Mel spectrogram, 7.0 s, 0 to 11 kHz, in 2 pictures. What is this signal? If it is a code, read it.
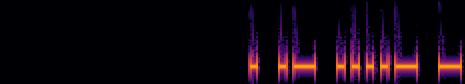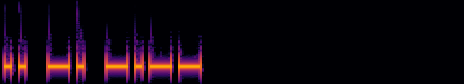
Morse code, heard as a keyed tone, about 22 wpm, 700 Hz. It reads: EA4DNY
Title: DXCC-100 Call Signs - 6 Characters - 22wpm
